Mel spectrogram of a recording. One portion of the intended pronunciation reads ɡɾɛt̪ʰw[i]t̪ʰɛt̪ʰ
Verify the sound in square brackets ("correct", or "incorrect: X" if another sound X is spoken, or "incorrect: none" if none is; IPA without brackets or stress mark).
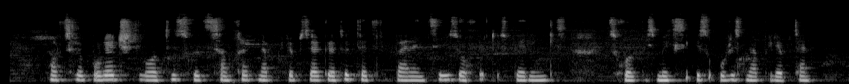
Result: incorrect: ɛ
